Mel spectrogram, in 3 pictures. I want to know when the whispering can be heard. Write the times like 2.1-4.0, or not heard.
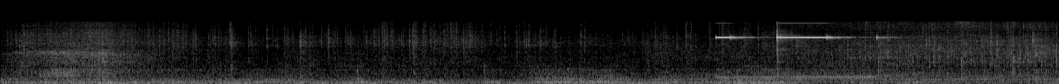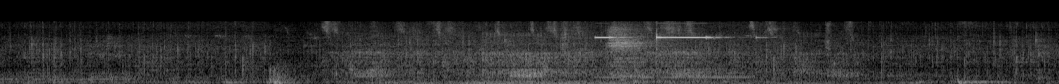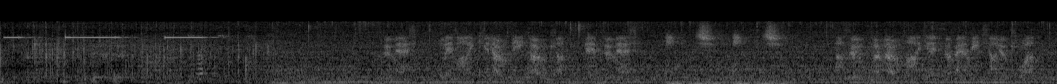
13.3-19.2, 24.9-31.6.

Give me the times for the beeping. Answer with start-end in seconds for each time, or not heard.
7.2-8.8, 16.5-18.2, 21.2-23.2.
